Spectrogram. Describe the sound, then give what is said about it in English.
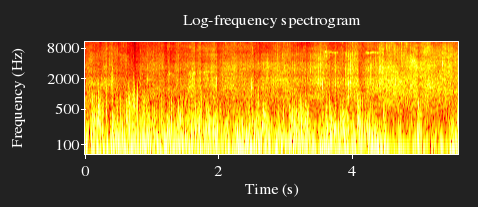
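Strong wind blows across an outdoor parking lot on a sunny day, a loud, continuous buffeting rumble with no pauses and no voices. “Bit of wind today, as you can hear.”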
